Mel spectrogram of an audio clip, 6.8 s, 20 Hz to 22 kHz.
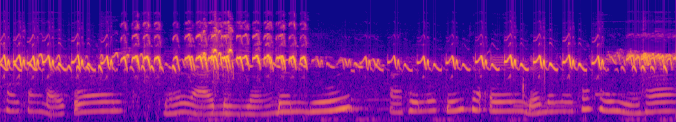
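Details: Lure recording of sandpipers (choắt bụng trắng and rẽ hôi) for night-netting migrating birds in August 2023: rapid, high chipping calls several times a second over lower slurred whistles rising and falling underneath.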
